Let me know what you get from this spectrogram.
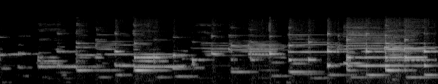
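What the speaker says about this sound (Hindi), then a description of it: "अब ये देखता हूं किसने फोन किया है" A phone ringtone plays for an incoming call, a loud, bright electronic melody of quick repeating notes that continues throughout with no talking.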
